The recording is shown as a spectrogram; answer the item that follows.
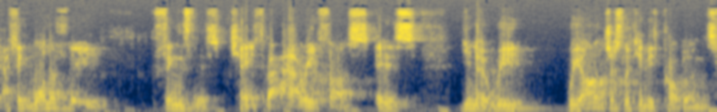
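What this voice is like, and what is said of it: Speaks with a funny accent. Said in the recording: “my funny accent”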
